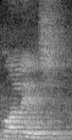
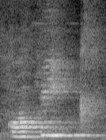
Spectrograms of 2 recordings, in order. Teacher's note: आ और ओ के बीच का साउंड है कॉलेज, थोड़ा जल्दी से खत्म हो जाता है। जैसे ये दीर्घ स्वर होता है ना आपका, थोड़ा सा लंबा टाइम लगता है।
